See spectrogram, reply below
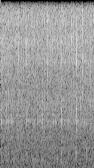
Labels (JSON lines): {"label": "ambient", "recorder": "HydroMoth"}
